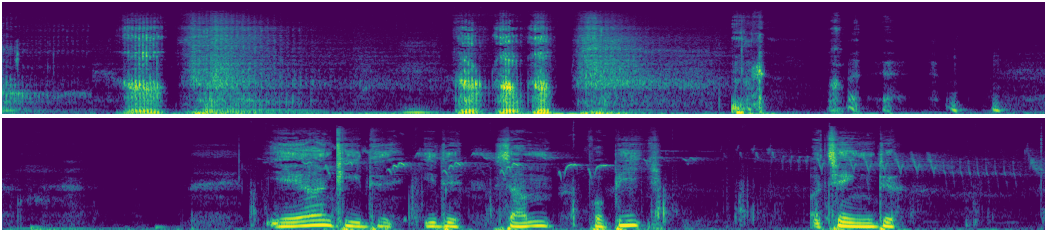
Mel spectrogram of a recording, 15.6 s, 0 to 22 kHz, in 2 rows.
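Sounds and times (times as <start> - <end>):
loud snoring: 0.0 - 5.6
speech: 9.9 - 12.9, 13.9 - 14.7.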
